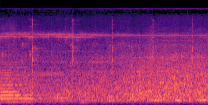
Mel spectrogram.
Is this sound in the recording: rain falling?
no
